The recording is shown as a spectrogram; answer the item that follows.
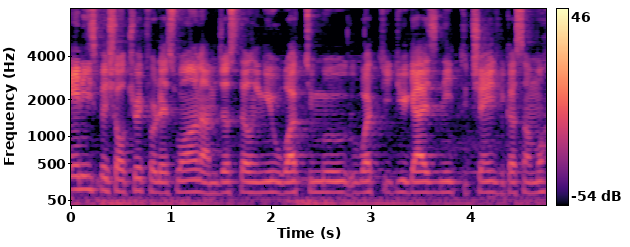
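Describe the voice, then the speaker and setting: With a French accent, a man talks at a fairly quick pace in a medium pitch. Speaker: gaming youtuber. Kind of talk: tutorial. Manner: halting.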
